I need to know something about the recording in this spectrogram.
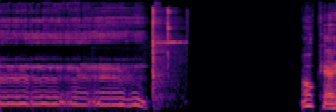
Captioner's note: ping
